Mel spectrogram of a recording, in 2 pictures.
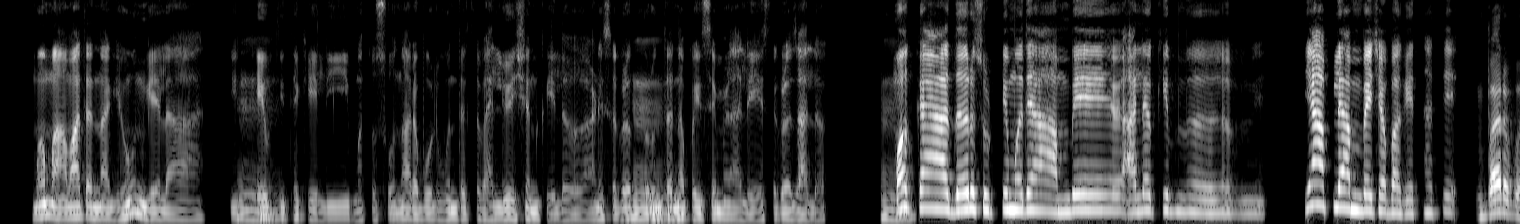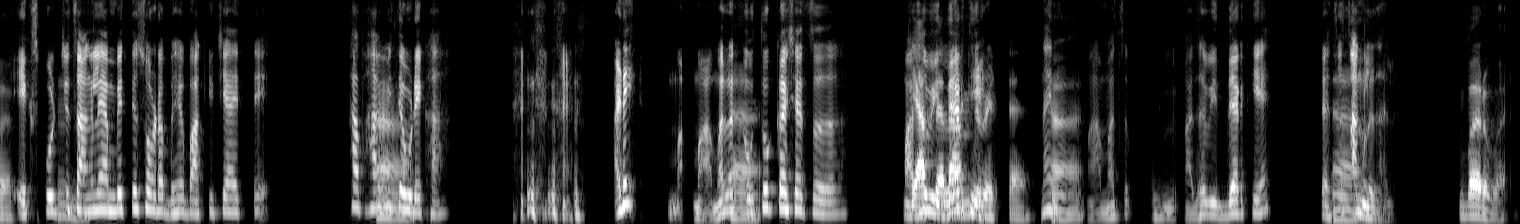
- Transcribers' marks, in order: tapping; in English: "व्हॅल्युएशन"; in English: "एक्सपोर्टचे"; chuckle
- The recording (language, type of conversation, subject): Marathi, podcast, तुम्हाला सर्वाधिक प्रभावित करणारे मार्गदर्शक कोण होते?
